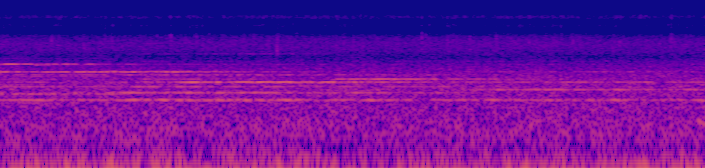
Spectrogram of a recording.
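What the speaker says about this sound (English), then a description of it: "I think we'll bring the interior rain down a little bit" Steady rain pours in Skyrim, a continuous even hiss of falling drops on surfaces, unbroken and moderately quiet from start to finish.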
